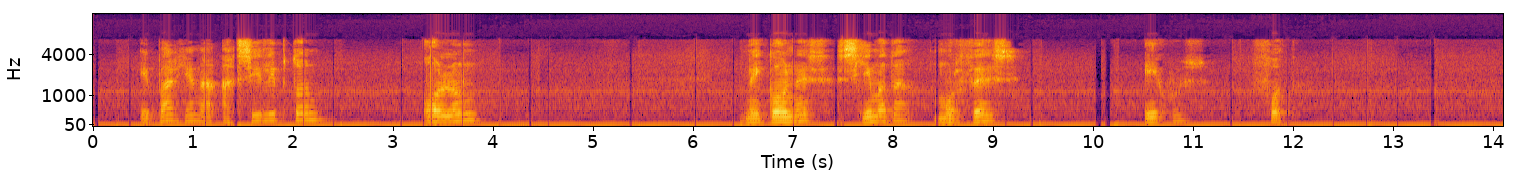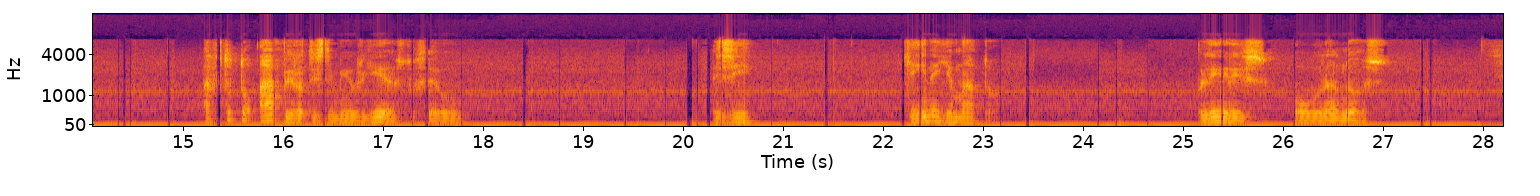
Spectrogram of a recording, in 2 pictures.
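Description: A man speaks calmly through a microphone, in bursts with pauses.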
